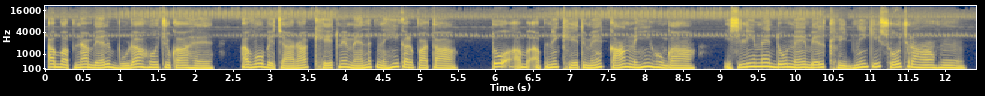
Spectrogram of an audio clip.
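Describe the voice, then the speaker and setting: In a scripted cartoon story, a woman voices a hardworking, kind-hearted farmer husband, speaking earnestly and plaintively. Her voice is low, slow and mellow, with no room sound and music playing in the background.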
